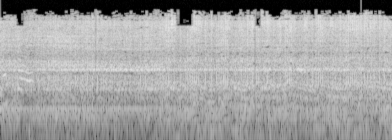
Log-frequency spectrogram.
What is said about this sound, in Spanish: Así es. Como acelera Luca, ¿eh? Así es como Luca Terremoto hace rugir su moto.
